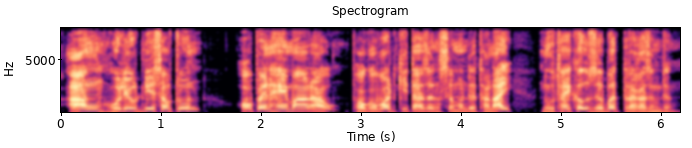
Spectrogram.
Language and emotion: Bodo, angry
